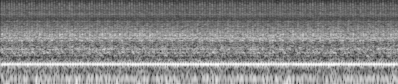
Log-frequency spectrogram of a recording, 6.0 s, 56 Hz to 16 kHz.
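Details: 2013 Volkswagen Polo Sedan Sochi Edition, 65,000 km, cold idle: a steady, fairly even tapping of roughly three knocks a second over the engine hum; source of the knock not yet identified.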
